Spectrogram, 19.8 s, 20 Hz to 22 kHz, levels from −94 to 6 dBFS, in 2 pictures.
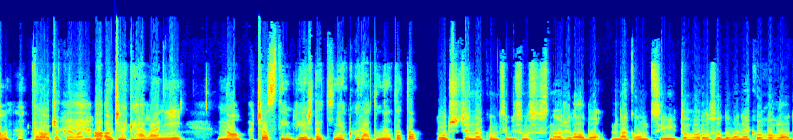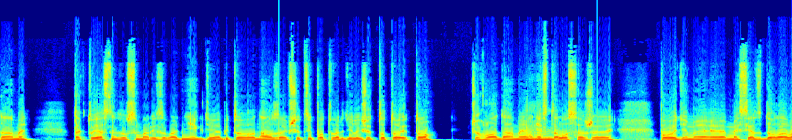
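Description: Speech with a harsh, fuzzy edge on every loud syllable throughout: hard clipping, the level driven about 10 dB past full scale so roughly one sample in twenty is cut flat. Brief clicks or tiny skips land at 1.44, 9.41, 13.40 and 17.38 s, an overlap between stream segments where the player trims a few milliseconds at 4 s segment boundaries.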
